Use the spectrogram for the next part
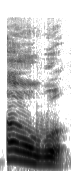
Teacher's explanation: For American English, O is not one constant thing, it morphs over time. Think about your jaw as you say the sound O. It closes a bit after you start making the sound. That change in mouth shape creates the change in the sound.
